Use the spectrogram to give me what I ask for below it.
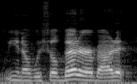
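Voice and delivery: usual speaking voice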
